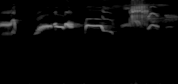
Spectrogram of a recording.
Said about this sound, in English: So a blackbird has a very rich song and they're fluty notes. They are strong notes.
